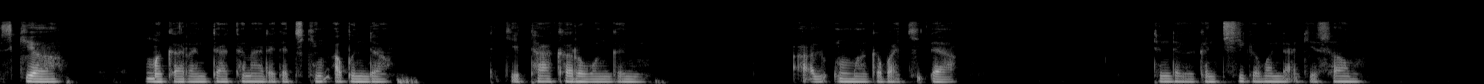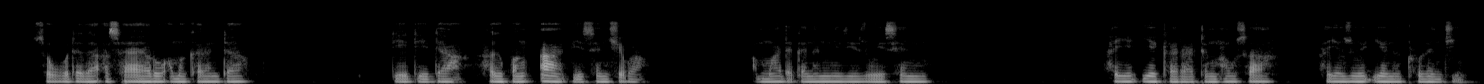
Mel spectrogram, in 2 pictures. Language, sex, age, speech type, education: Hausa, male, 60+, spontaneous, tertiary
